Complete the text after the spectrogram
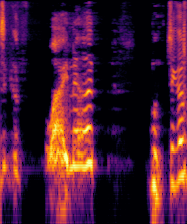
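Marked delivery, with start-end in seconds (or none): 0.6-1.2 high-pitched mock tearful question; holding back tears. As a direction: imitate someone fighting off tears, high and small. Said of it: "Balky's holding back tears".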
